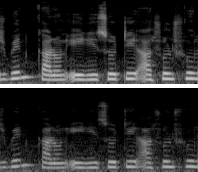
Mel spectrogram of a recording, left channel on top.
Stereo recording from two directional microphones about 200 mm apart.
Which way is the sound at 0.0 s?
45° left (ahead or behind).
